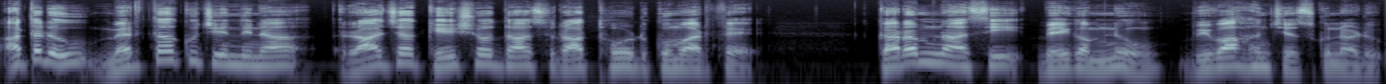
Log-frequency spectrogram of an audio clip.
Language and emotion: Telugu, neutral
